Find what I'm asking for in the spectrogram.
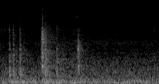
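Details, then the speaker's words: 1995 Sea-Doo XP jetski with 717 engine, freshly installed in a basket-case hull, on a test battery: sharp dry clicks at each key turn, no cranking, as though the solenoid is kicking on; starter was bench-tested good beforehand; cause not yet found. "Okay, we're getting just a clicking sound as though the solenoid is kicking on."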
